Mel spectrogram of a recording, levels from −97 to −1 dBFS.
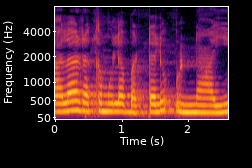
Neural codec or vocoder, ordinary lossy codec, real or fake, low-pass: none; none; real; none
